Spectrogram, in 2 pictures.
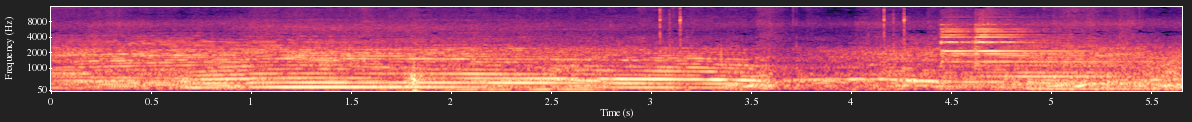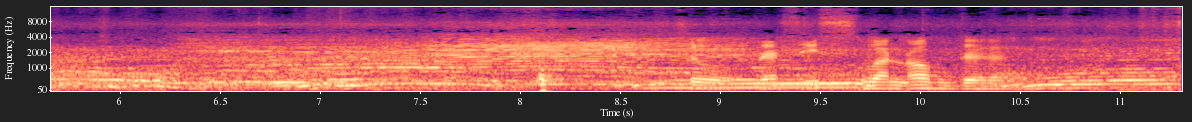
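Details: Indonesian Ongole cattle lowing in long, even moos with several held low tones, set against continuous background music.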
